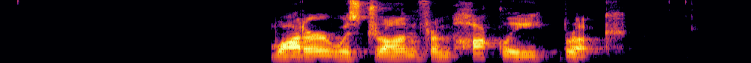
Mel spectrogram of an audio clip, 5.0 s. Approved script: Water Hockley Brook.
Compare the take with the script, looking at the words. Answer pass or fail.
fail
